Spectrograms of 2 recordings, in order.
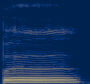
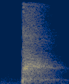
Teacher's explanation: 비읍은 부드러운 소리. 브. 피읍은 강한 소리. 프 이렇게 공기의 나가는 양이 다르다는 걸 기억하세요.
